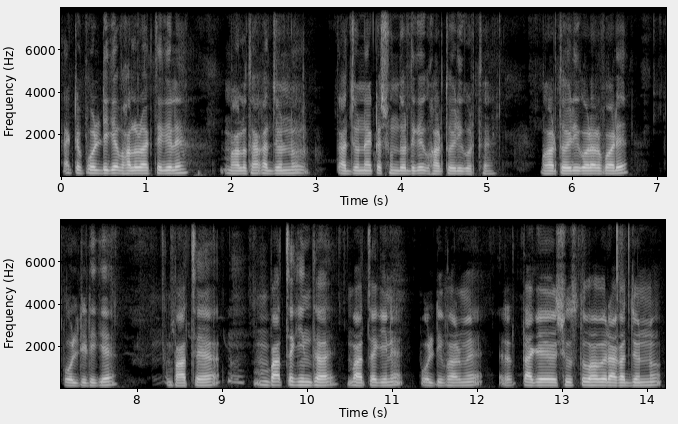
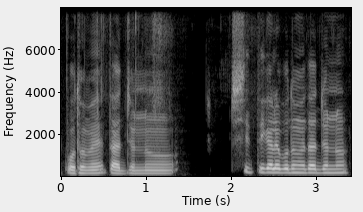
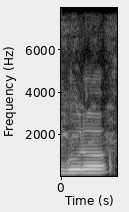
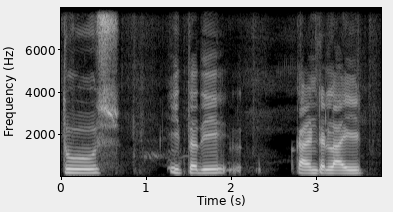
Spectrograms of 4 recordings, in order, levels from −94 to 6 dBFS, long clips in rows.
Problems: none marked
